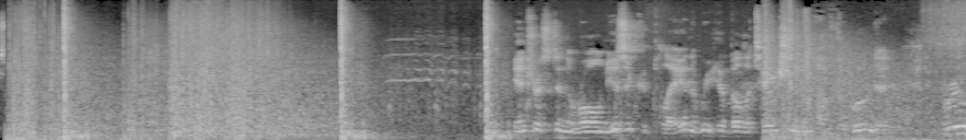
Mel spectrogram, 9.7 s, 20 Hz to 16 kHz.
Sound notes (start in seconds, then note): 0.0 cannon fires; 1.5 explosions; 2.9 gunfire; 3.8 horse neighs in alarm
